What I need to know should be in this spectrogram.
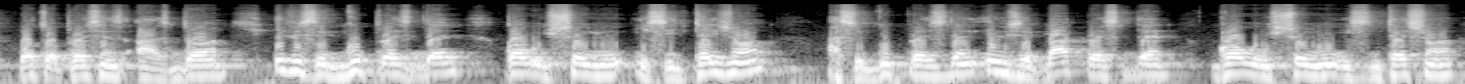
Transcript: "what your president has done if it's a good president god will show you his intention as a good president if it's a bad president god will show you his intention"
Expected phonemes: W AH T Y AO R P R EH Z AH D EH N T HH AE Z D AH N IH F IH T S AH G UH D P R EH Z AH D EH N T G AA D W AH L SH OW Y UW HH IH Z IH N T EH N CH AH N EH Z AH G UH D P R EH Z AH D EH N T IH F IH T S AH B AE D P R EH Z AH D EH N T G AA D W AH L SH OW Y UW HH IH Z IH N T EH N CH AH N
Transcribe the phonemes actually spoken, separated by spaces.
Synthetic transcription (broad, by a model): W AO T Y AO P R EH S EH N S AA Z D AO N IH F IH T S AH G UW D P R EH S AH D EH N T G AA D W AH L SH OW Y UW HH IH S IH N T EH N SH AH N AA S AH G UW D P R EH S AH D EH N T IH F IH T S AH B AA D P R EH S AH D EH N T G AA D W AH L SH OW Y UW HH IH S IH N T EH N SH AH N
